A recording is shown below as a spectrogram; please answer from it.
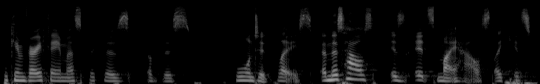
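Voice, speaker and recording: Chatty British woman, lowish voice. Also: normal speed. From United Kingdom. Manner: explanatory, chatty, trails off and restarts. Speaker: co-host. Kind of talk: casual podcast chat.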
